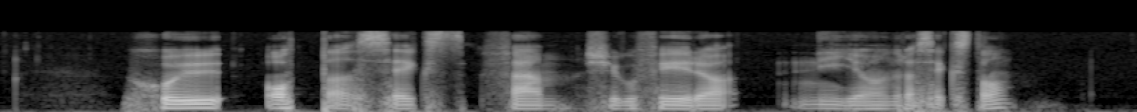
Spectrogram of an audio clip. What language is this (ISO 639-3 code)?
swe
